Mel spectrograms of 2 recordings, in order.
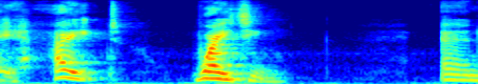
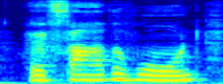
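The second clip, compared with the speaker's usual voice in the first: ordinary delivery, nothing marked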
